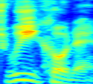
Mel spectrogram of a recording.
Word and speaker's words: Suikoden: Maybe we could hit a second goal by the end of Suikoden 2. I don't know about that. I keep saying Suikoden. It's Suikoden. It's Suikoden. That's how you pronounce it.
